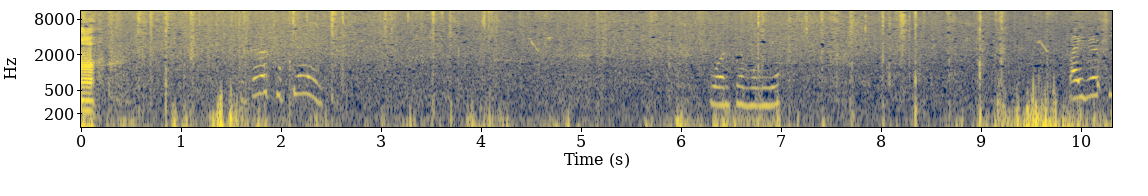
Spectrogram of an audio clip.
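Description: Footsteps walking over dry straw and ploughed soil, an uneven run of soft crunching thuds.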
